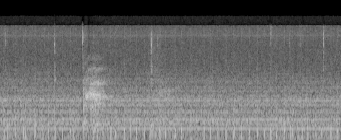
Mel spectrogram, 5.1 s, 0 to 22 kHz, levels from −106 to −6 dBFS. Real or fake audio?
real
